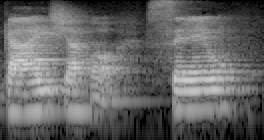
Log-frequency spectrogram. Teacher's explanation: Veja que são mais fortes e abertos, ele sai mais pelas cordas vocais e não pela parte do nariz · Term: ditongos orais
